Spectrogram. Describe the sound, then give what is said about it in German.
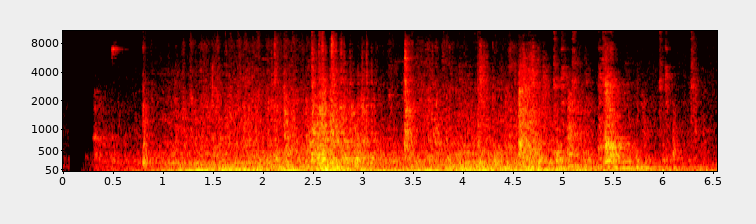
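A steady mechanical rumble of a cramped elevator in motion, punctuated by irregular creaks and knocks, with no voices present. “Du weißt ja, wie sehr mir die Enge in diesem knarzenden Fahrstuhl zu schaffen macht.”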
